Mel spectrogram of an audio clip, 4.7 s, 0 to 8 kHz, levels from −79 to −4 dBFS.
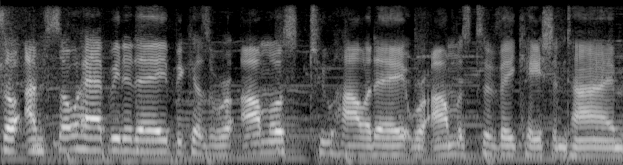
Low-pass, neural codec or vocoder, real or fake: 7.2 kHz; none; real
